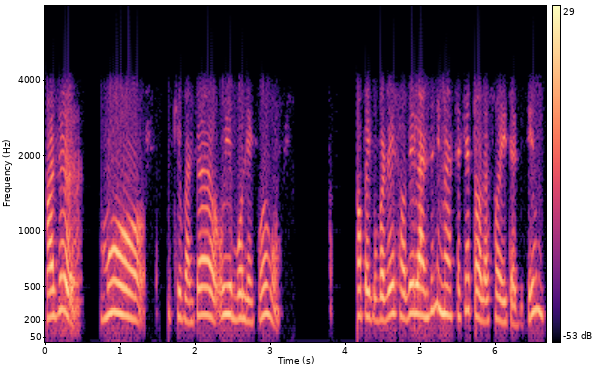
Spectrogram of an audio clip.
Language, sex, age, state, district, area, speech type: Nepali, female, 30-45, West Bengal, Darjeeling, rural, conversation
